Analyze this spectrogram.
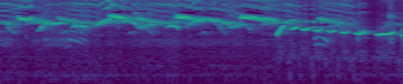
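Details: Caged Chinese hwamei with yellow legs, a bird offered for sale and described as a strong, loud singer, delivers a rich run of bright whistled phrases, sliding up and down and overlapping, with a sharp final flourish.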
